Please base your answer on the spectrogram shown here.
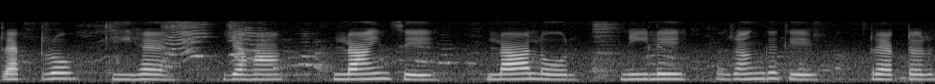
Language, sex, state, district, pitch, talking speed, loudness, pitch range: Hindi, female, Haryana, Jhajjar, 240 Hz, 85 wpm, -20 LUFS, 230-255 Hz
